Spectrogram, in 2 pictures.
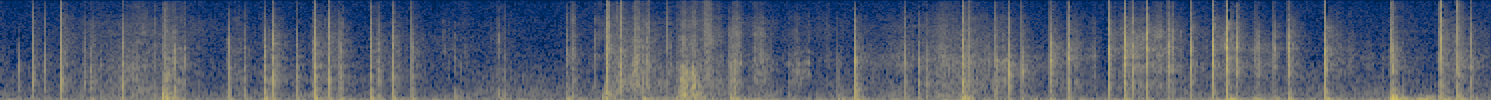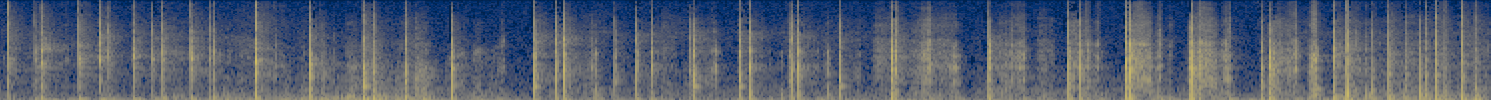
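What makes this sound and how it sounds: Metal paperclips worn on the fingers rapidly tap and scratch an oversized thin cardboard Pokemon trading card. Dense bursts of sharp, dry clicks mix with crackly scratching that reaches high, bright tones, each tick dying out instantly. The result is a fast, busy clatter with no speech.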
